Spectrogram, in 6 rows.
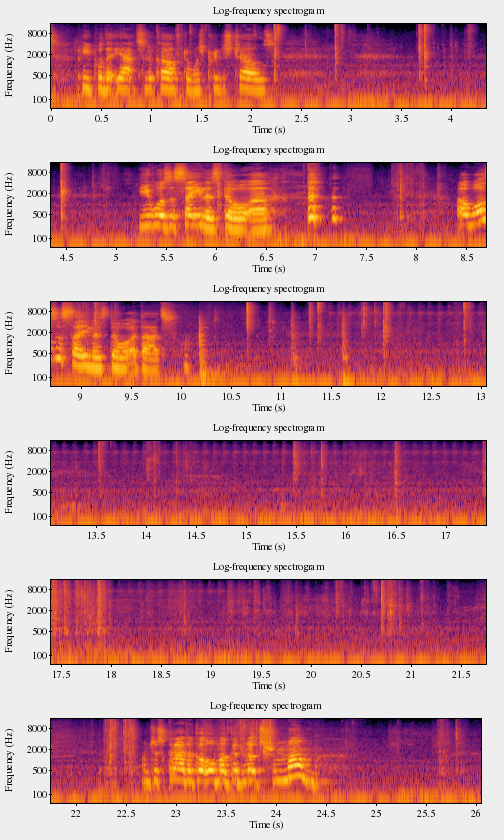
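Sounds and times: leaves tearing and rustling: 10.6s - 14.6s, 17.3s - 21.5s, 22.2s - 24.0s.

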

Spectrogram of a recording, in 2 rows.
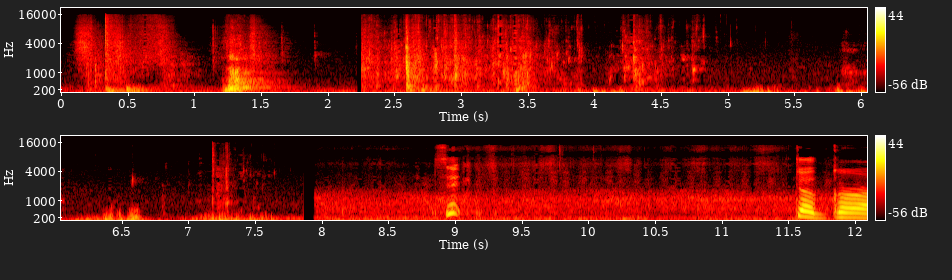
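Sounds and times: water splashing in paddling pool: 2.2s - 5.1s.

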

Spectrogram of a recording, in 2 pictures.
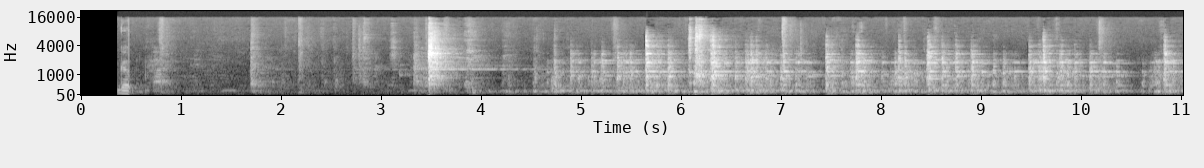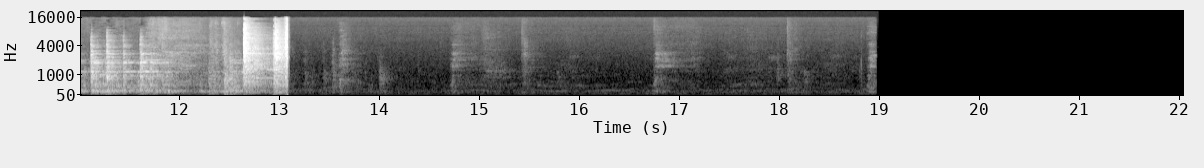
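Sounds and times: weight plates clanking: 2.7s - 13.1s.

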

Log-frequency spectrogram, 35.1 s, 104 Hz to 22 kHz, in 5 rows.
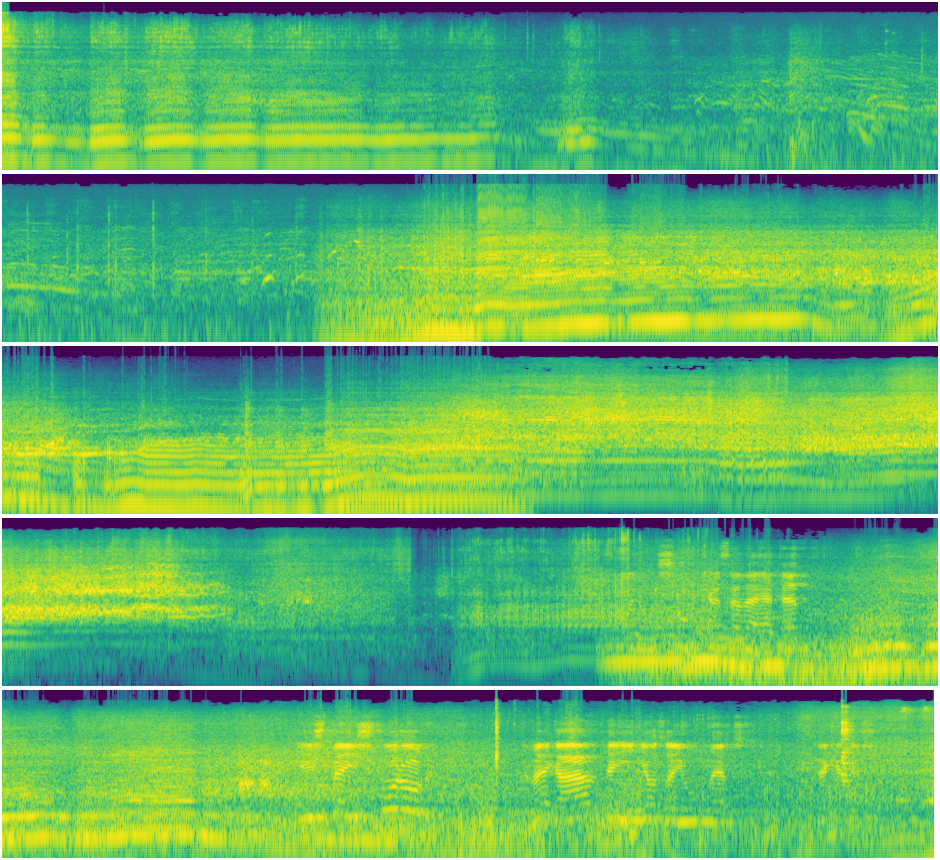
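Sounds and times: rally car engine revving: 0.0s - 6.4s, 9.2s - 35.0s
tyre squeal on pavement: 18.2s - 25.6s.

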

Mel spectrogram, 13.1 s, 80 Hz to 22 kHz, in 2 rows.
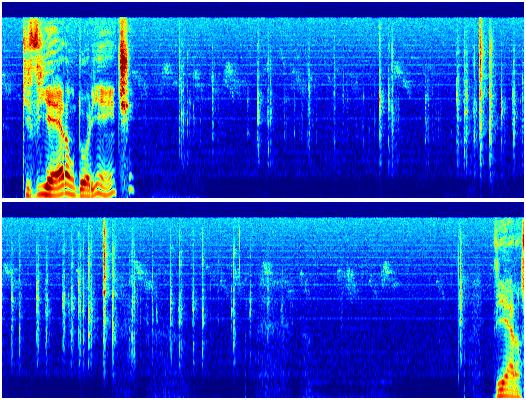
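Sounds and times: keyboard typing: 2.2s - 10.2s.

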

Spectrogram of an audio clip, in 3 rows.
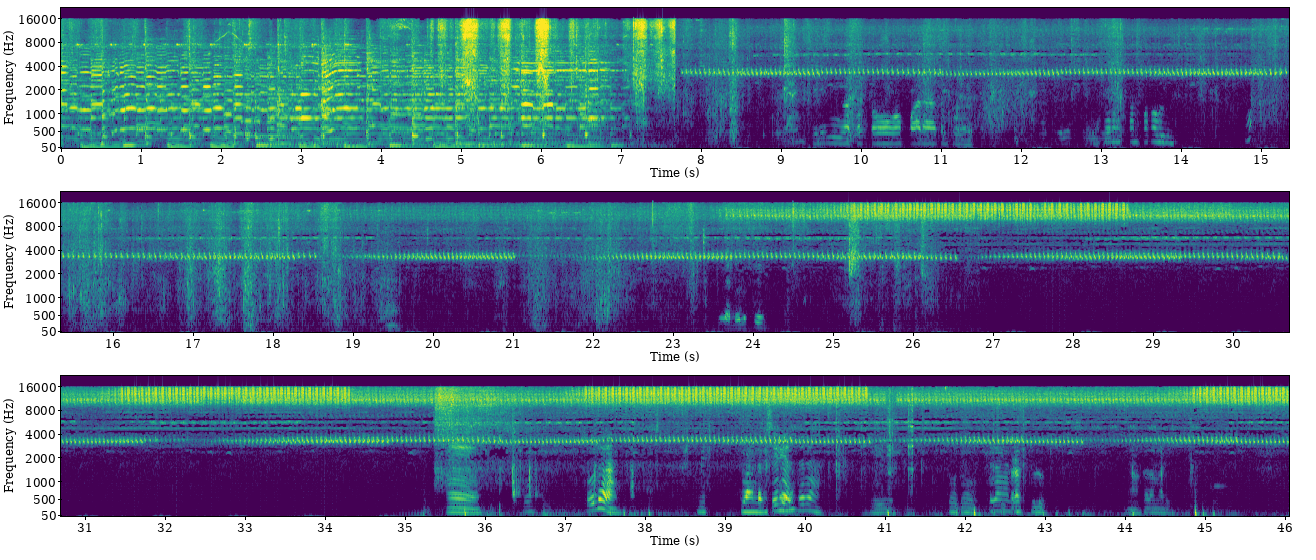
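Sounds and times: night insects trilling: 0.0s - 46.0s
tent poles clicking: 4.6s - 7.8s, 40.4s - 41.6s
tent fabric rustling: 4.7s - 8.7s, 11.4s - 12.3s, 14.8s - 19.7s, 20.4s - 23.4s
high hiss: 35.0s - 40.2s.

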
